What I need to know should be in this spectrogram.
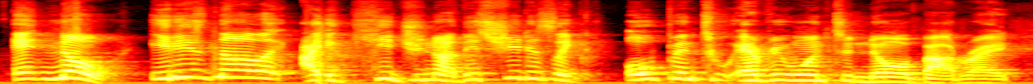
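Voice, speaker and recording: A podcast co-host rambling in casual chat, profane, with many fillers and restarts. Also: male voice, sits high, expressive, brisk, bright, forceful tone.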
